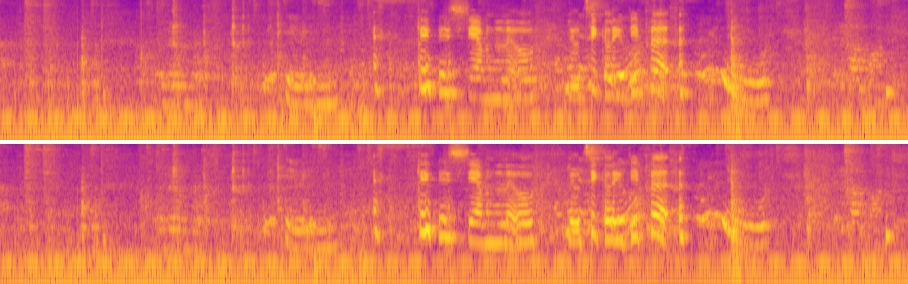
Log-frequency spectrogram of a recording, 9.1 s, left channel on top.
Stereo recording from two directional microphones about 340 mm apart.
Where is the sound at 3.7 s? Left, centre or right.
Centre.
